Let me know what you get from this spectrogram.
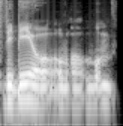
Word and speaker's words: Vimeo: Is there this Vimeo... How do you say it in English? Vimeo? Vimeo? – Oh, Vimeo. – Vimeo, yeah.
